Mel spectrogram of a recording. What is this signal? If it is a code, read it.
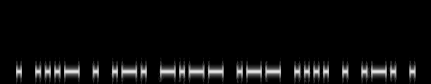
Morse code, heard as a keyed tone, about 25 wpm, 600 Hz. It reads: EVERYWHERE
